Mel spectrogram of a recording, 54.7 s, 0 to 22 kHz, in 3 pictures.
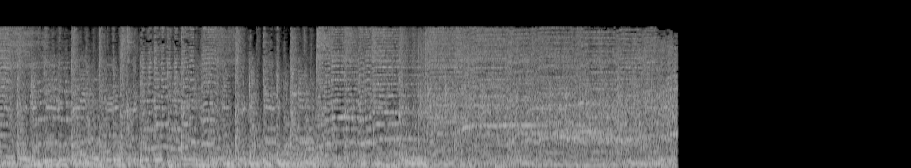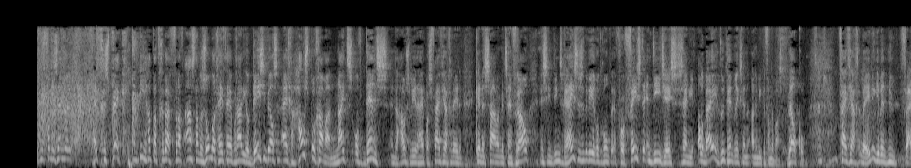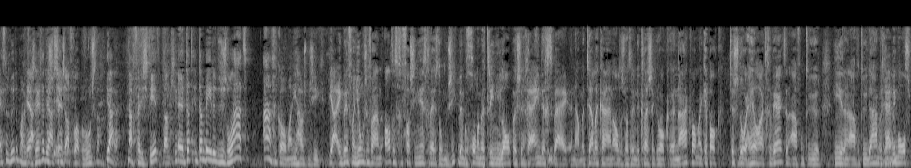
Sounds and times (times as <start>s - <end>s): Speech: 19.0s - 34.4s, 35.0s - 54.6s.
